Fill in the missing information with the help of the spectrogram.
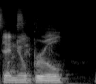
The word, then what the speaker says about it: Daniel Brühl: Daniel, you're gonna have to pronounce Daniel Brühl. – Yeah, that's right.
